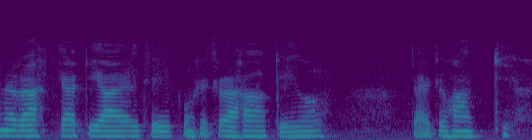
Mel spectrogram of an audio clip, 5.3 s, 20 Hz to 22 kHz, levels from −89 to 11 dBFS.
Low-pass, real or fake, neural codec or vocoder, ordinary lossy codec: none; fake; codec, 44.1 kHz, 7.8 kbps, Pupu-Codec; none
